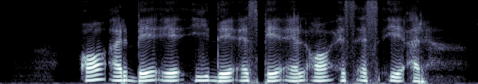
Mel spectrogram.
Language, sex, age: Norwegian, male, 37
